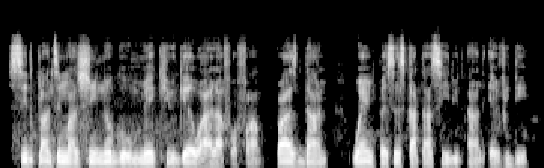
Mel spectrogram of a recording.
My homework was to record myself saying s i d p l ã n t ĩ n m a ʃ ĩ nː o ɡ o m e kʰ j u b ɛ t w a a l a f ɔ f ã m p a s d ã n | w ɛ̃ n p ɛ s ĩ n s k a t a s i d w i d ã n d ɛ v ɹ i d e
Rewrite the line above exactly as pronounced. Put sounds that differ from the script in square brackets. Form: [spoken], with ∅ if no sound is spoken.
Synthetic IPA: s i d p l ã n t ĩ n m a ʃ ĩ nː o ɡ o m e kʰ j u [ɡ] ɛ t w a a l a f ɔ f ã m p a s d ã n | w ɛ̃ n p ɛ s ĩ n s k a t a s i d w i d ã n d ɛ v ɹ i d e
